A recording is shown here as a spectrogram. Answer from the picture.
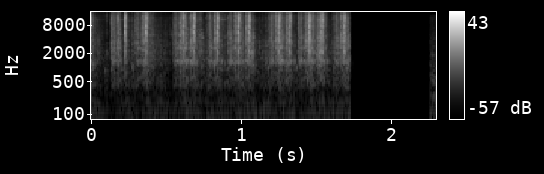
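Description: Typewriter-style clicking sound effect accompanying an animated logo reveal: a quick, even run of key clicks, about eight a second, that cuts off suddenly shortly before the end.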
